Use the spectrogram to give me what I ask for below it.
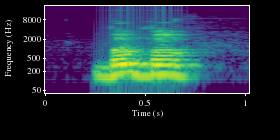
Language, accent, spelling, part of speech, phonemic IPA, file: French, Canada, boubou, noun, /bu.bu/, LL-Q150 (fra)-boubou.wav
- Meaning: boubou (African robe)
